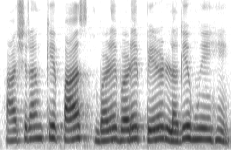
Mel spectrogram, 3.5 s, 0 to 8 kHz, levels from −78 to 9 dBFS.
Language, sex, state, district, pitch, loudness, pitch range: Hindi, female, Madhya Pradesh, Bhopal, 220 Hz, -13 LUFS, 205-235 Hz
